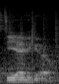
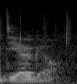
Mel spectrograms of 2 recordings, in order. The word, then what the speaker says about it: Diogo: pronounce his first name he has an o in it instead of an e so i don't think it's diego it must be diogo anyway what a start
